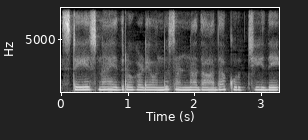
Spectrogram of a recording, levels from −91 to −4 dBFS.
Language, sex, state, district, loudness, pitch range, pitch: Kannada, female, Karnataka, Bidar, -20 LUFS, 235-250 Hz, 240 Hz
